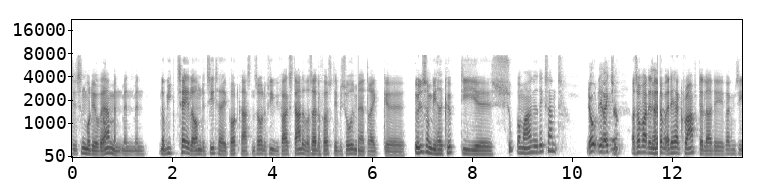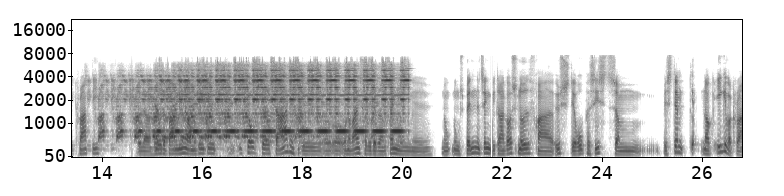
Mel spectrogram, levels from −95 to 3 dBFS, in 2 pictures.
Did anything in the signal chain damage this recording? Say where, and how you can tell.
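Yes. Unconcealed Bluetooth headset packet loss at 5.70–5.73 s, 11.72–11.77 s, 14.59 s and 21.78–21.82 s: abrupt 15–45 ms holes where headset-to-phone packets vanished unreplaced.

Feedback howl from 13.62 to 20.3 s: a tone near 700 Hz swells to about 10 dB above the speech, its loop repeating roughly every 400 ms, as two call devices share one room.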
